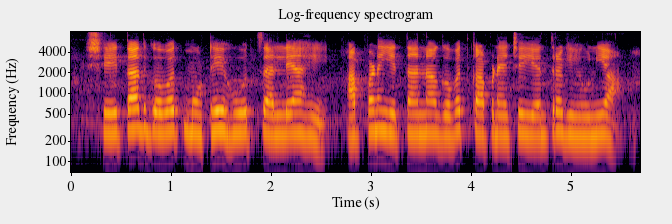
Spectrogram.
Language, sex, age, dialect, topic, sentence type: Marathi, female, 46-50, Standard Marathi, agriculture, statement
